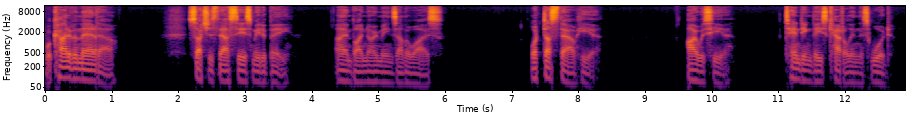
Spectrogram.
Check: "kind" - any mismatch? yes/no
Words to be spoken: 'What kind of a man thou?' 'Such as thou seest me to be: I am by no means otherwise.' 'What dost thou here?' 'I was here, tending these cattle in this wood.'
no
